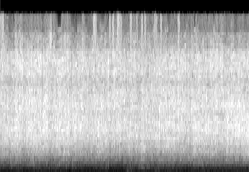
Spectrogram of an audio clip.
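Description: Ribeye steak searing in hot oil on a shovel, a steady close sizzle and hiss running unbroken throughout.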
